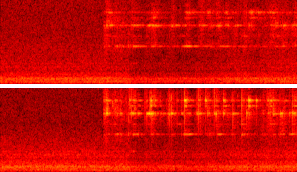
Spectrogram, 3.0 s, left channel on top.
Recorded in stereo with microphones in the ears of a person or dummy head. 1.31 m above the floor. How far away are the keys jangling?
About 0.7 m.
